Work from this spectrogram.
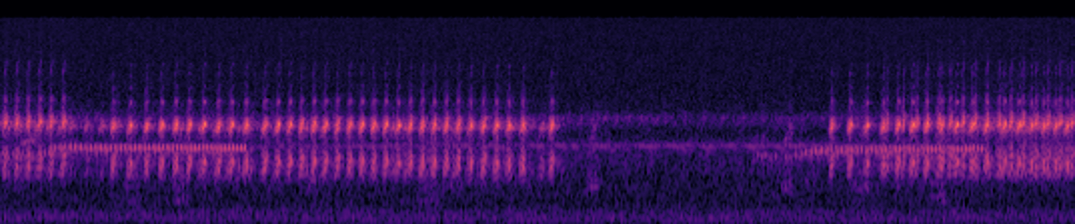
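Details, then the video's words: Tree frogs calling from a pond at night in mid-April, north-east Italy: long series of quick pulsed croaks, a pause of several seconds where only mole crickets trill, then the chorus returns. "relaxing singing tree frogs in pond and trilling mole crickets by night"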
